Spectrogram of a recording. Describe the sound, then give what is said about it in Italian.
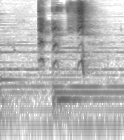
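A loud, squeaky kiss smack: a quick pair of wet smacks followed by a brief high squeal, close up and on its own with no talking. “Stava giusto per farne un sol boccone quando lei si svegliò e gli scoccò un bacio gigante.”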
